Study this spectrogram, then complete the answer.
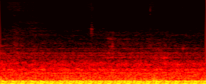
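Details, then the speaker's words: Ford Focus after fixing wiring faults on the driveway, which previously wouldn't rev up: low, smooth, steady idle rumble without misses, surging or knocks; engine management light off, only the seat belt warning, idling evenly. "So, there's no warning lights apart from the seat belt. Everything else is doing what it's supposed to do."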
